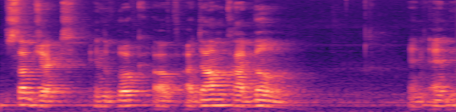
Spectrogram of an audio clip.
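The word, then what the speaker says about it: Adam Kadmon: And um now this opening 31 starts a new subject in the book of Adam Kadbone and and the anglicized way of pronouncing as Adam Cadman.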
